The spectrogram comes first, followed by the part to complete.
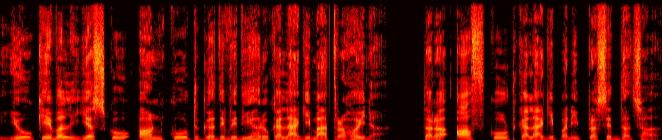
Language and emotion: Nepali, neutral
